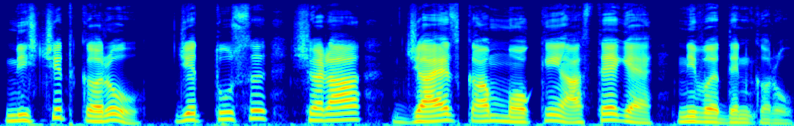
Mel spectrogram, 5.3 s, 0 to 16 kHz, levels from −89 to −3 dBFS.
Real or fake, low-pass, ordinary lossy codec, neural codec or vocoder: real; 14.4 kHz; none; none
